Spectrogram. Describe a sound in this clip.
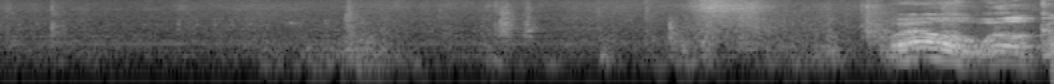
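An office chair creaks as a man sits down.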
